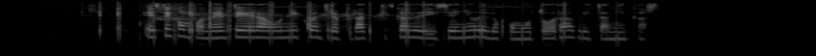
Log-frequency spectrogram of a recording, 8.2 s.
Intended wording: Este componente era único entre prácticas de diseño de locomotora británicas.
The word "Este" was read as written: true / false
true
